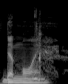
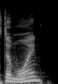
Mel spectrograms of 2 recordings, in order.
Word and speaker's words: Des Moines: now because I said Des Moines I it's de Mo right it's De Moine yeah de Mo you you have some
